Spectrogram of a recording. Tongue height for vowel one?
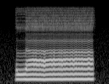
low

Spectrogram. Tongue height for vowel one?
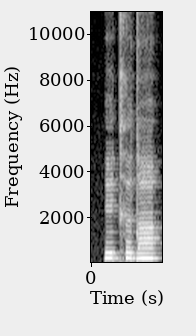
mid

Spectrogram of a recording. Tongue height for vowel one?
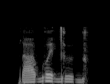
low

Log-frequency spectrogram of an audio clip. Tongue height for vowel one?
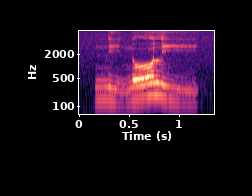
high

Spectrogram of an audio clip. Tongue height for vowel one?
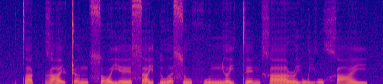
low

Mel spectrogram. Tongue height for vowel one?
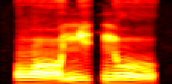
mid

